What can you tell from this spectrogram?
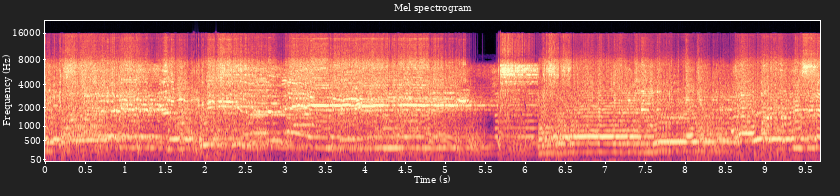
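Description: A man singing into a microphone over loud amplified music; the sound drops away briefly about five and a half seconds in.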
